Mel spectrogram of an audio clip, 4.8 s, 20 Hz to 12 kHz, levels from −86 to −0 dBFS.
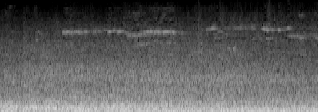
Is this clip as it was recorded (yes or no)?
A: yes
